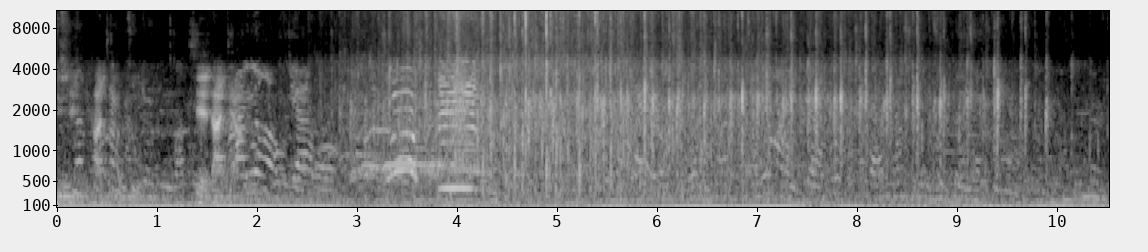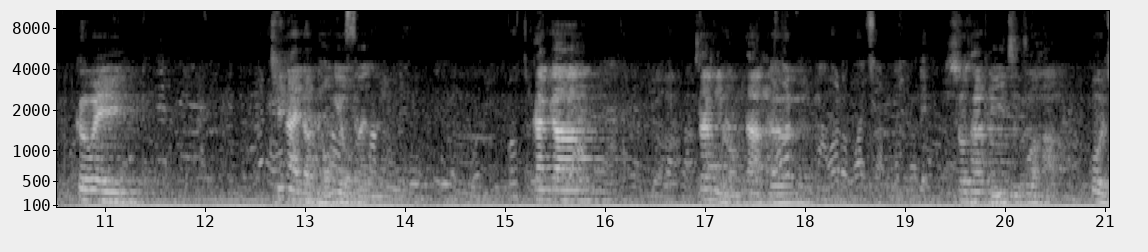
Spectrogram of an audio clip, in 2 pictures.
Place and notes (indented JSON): {
  "title": "Ketagalan Boulevard, Taipei, Taiwan - Protest",
  "date": "2013-08-18 17:52:00",
  "description": "Protest, Sony PCM D50 + Soundman OKM II",
  "latitude": "25.04",
  "longitude": "121.52",
  "altitude": "8",
  "timezone": "Asia/Taipei"
}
